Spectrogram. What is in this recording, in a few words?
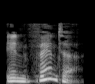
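"infanta", British English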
